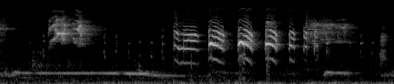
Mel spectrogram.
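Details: A female Horsfield's babbler gives harsh chattering notes in an irregular run after a soft hiss, with a thin steady whistle tone earlier.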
